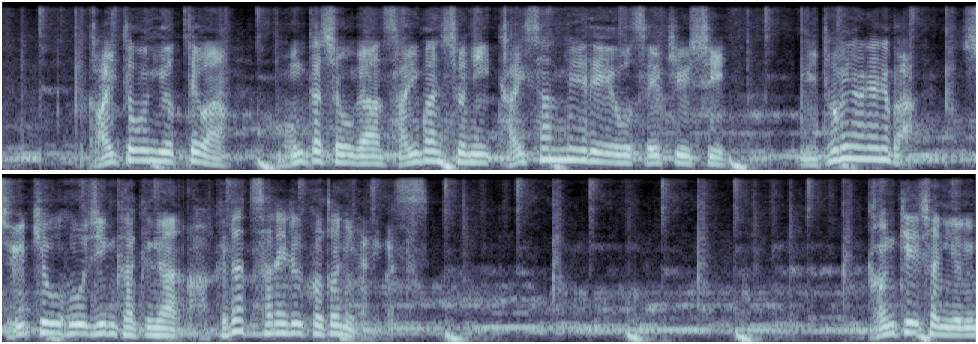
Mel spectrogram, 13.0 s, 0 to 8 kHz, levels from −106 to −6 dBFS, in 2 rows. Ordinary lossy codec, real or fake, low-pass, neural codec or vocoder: none; fake; 7.2 kHz; codec, 16 kHz, 4 kbps, FreqCodec, smaller model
